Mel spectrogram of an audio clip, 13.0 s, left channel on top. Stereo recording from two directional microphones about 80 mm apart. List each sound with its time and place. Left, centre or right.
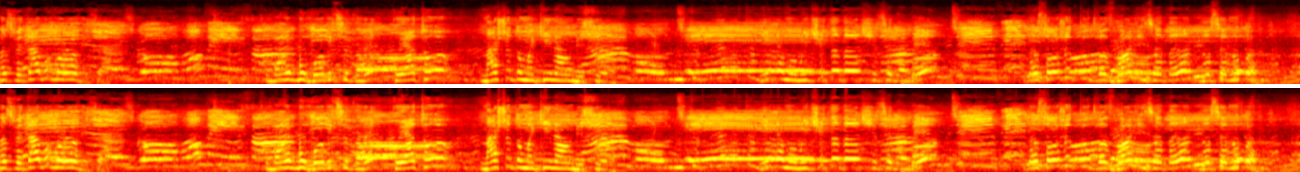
0.0 s speech: right; by 12.5 s centre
